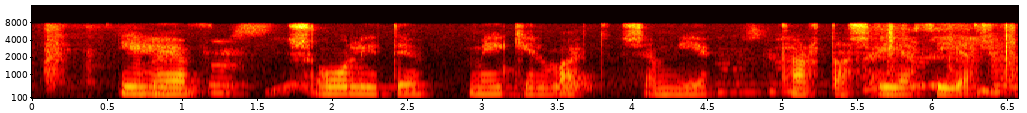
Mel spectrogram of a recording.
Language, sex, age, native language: Icelandic, female, 11, German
